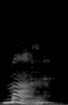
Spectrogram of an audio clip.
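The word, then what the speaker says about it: Mann: for example in German the word man is Mun which first off sounds very simple and second they're spelt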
